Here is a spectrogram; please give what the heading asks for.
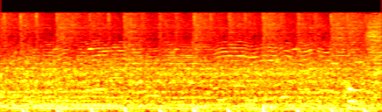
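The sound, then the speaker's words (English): Engine and road noise from a Mercury car driving on a road, a loud, steady roar with a low rumble that holds throughout without a clear change. “Why don't you let that car behind you pass us? We're in no hurry. I'm always in a hurry, honey. Always in a hurry. Watch me make this baby walk away from him.”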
